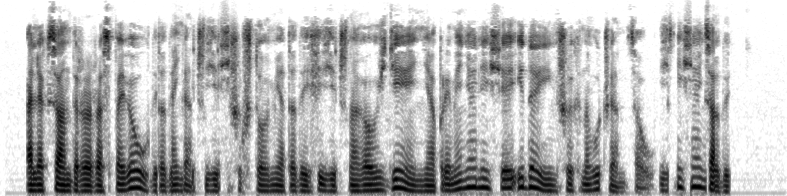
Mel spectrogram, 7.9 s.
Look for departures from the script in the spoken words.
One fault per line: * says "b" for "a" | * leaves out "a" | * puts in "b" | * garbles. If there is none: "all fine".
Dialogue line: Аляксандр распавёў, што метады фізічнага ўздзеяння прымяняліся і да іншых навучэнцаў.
* garbles
* garbles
